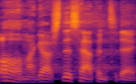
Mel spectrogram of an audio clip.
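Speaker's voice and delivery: low, stressed-out, worn-down voice. Retelling how the brother who runs the business sounded on calls: imitating a stressed brother. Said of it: "I could hear the stress in his voice".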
